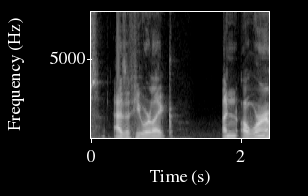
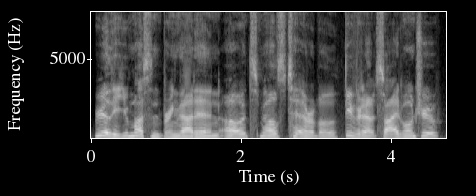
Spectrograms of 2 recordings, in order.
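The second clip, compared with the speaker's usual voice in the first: fussy objection, rising higher; Sinclair; 4 semitones higher than usual. Acted. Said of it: "you hear the voice of Sinclair saying".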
